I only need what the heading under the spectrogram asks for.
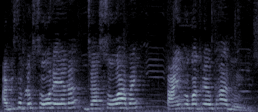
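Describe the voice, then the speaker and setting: Woman actor: bright, high-pitched, fussy mother-in-law, barking quick orders. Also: soft background music. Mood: doting. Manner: scolds and fusses in quick commands. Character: doting, bossy Indian mother-in-law. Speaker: comic sketch actor. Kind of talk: comedy sketch acting.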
